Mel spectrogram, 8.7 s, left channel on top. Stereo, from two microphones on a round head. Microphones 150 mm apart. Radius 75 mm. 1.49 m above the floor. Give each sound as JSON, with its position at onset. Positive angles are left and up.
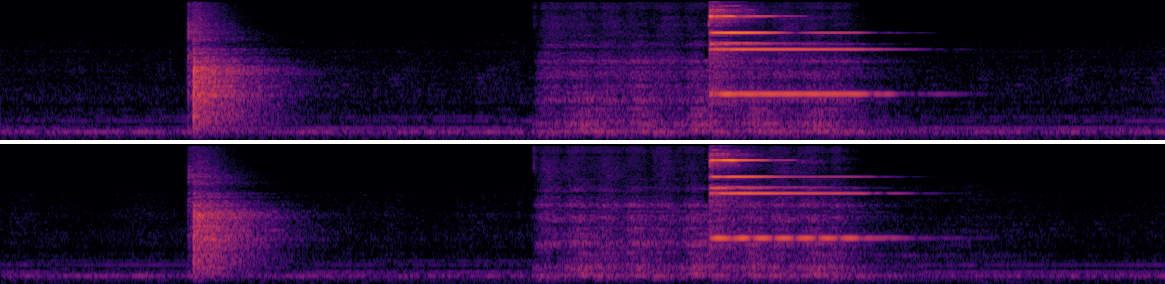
{"t": 1.4, "sound": "a clap", "side_deg": 30, "distance_m": 0.5}
{"t": 4.0, "sound": "sawing", "side_deg": -60, "distance_m": 0.6}
{"t": 5.3, "sound": "a bell", "side_deg": 15, "distance_m": 0.8}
